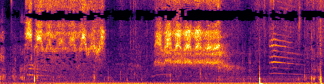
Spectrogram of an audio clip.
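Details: Little kittens meow while being given food; a few short, high, thin meows rise above a steady low mechanical hum, with a sharp knock near the end.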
